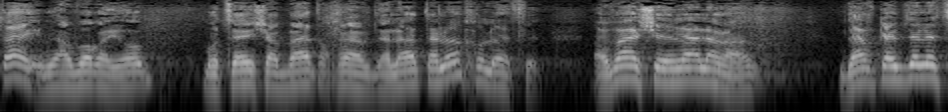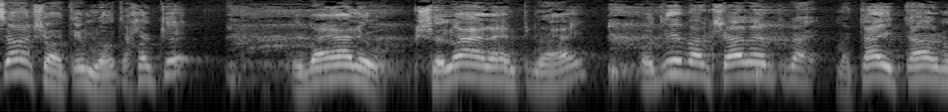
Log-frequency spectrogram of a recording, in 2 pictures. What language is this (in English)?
Hebrew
